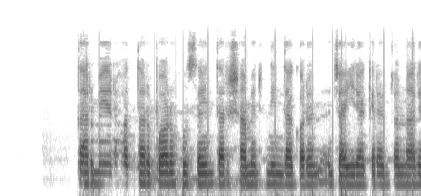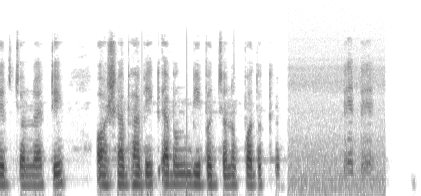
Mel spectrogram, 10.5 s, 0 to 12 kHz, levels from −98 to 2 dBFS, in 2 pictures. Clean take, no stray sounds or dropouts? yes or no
no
